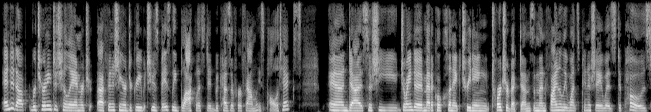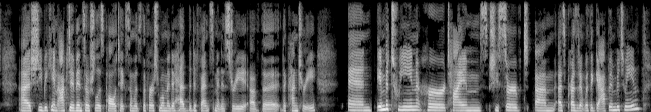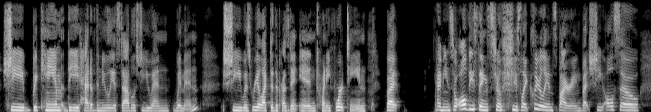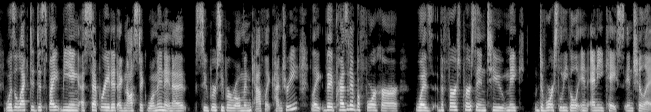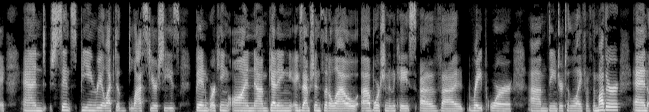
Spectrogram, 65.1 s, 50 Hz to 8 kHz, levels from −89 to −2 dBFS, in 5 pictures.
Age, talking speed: 20-39, 160 wpm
